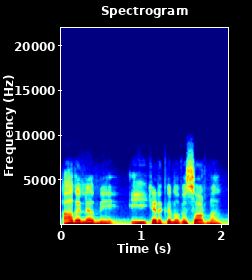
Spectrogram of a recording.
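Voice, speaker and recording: A man voicing a frightened young bride who speaks softly and shakily. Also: a little high, steady tone, a little fast, muffled recording, lightly acted. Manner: trembling, pleading. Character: scared tearful young bride. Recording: long reverb, faint music behind.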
